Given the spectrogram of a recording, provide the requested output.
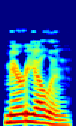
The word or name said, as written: maryellen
